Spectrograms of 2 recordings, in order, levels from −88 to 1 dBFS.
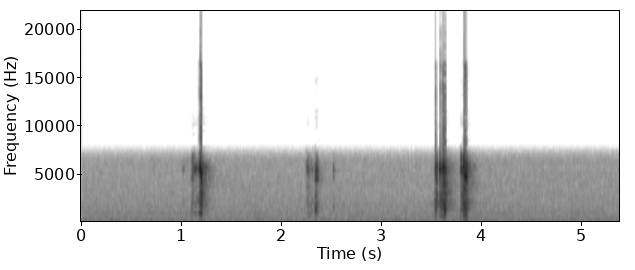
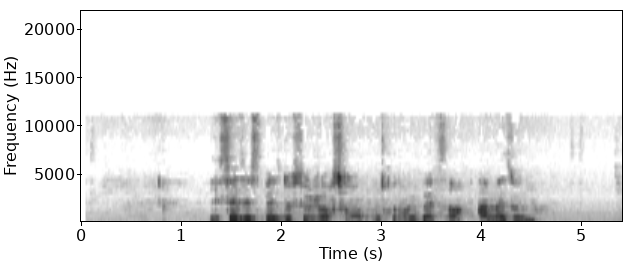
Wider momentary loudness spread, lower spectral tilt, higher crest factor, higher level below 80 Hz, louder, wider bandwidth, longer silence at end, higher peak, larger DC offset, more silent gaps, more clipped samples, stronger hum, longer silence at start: first, 22 LU vs 16 LU; second, 1 dB/octave vs -2 dB/octave; about the same, 24 dB vs 22 dB; first, -44 dBFS vs -82 dBFS; first, -16 LUFS vs -23 LUFS; first, 16 kHz vs 11.5 kHz; second, 0 s vs 0.85 s; first, 0 dBFS vs -4 dBFS; neither; neither; neither; neither; second, 0 s vs 1.3 s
